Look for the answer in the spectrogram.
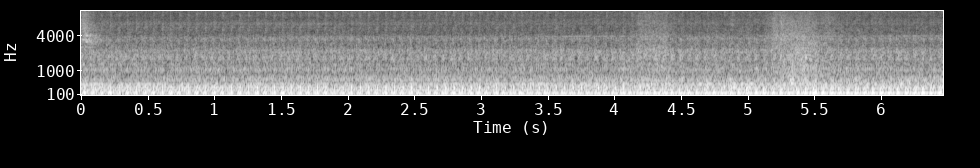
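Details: New Samsung WW10N645RBW washing machine (November 2018), first use after leveling the legs, spin rated 73 dB, about three minutes left: steady low hum with even rhythmic thrum and faint whir, no banging or grinding; drum spins normally.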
